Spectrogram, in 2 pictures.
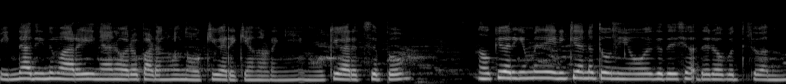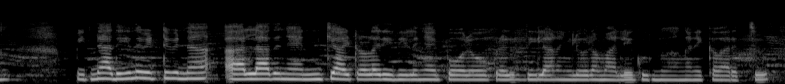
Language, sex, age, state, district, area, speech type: Malayalam, female, 18-30, Kerala, Kollam, rural, spontaneous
